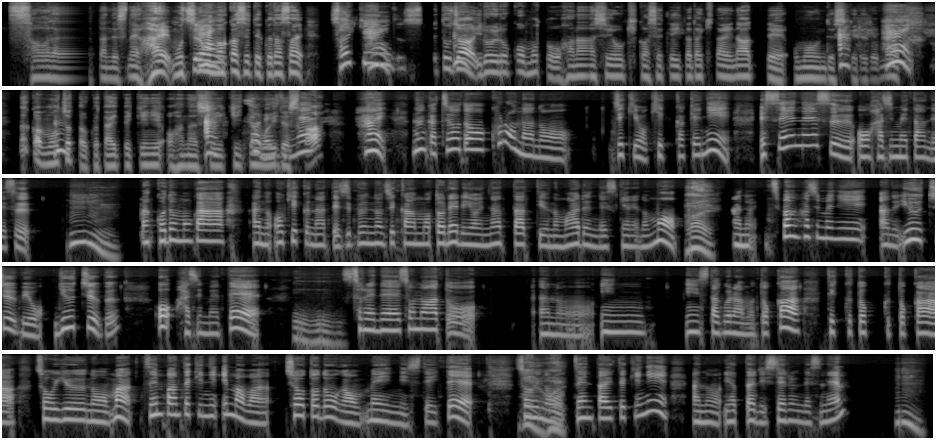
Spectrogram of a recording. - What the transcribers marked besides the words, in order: distorted speech; other background noise
- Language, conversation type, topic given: Japanese, advice, 小さな失敗ですぐ諦めてしまうのですが、どうすれば続けられますか？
